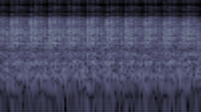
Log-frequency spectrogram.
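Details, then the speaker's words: Car engine at idle, warm, after head gasket replacement, air filter off so louder; even light ticking about ten per second persists, none when cold; ticking at idle, cause unconfirmed. "Głośno chodzi, bo tu filtra powietrza nie ma jeszcze, to dlatego tak głupi, ale cykanie to już jest, kurde, no dalej jest to samo, no."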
